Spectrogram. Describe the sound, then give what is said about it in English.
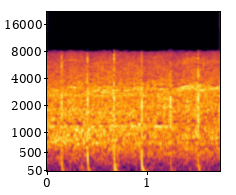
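Steady audience applause for Supreme Master Qinghai, a dense wash of many hands clapping with a few sharper individual claps standing out at a regular rhythm. No one speaks over it. “Ladies and gentlemen, how about another round of applause for Supreme Master Qinghai?”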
